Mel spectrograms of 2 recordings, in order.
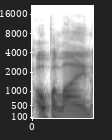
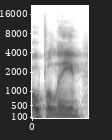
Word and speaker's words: Opaline: orchestral tools says that you can pronounce it either way opaline or opaline i like opaline it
